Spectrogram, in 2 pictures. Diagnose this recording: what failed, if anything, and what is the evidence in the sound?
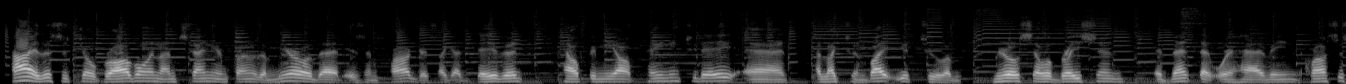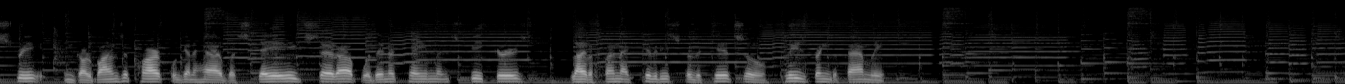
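Nothing in the recording points to a failure at any stage of the chain. No event, interruption or change in the sound stands out as evidence of a fault.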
